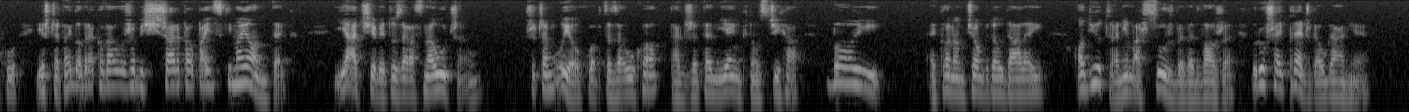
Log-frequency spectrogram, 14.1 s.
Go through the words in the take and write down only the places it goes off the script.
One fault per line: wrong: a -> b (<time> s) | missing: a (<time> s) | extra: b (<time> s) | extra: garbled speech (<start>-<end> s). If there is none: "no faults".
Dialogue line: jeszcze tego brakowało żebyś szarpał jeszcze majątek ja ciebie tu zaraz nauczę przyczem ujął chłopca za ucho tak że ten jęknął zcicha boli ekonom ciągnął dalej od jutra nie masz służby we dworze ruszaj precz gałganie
wrong: jeszcze -> pański (2.0 s)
